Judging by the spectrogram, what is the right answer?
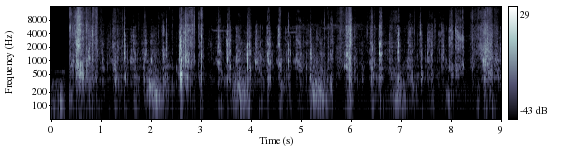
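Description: Giant panda biting and chewing a bamboo shoot: a quick run of loud, irregular crunches, cracks and fibrous tearing that starts suddenly about half a second in.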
